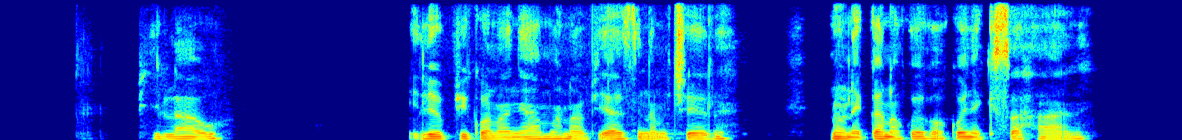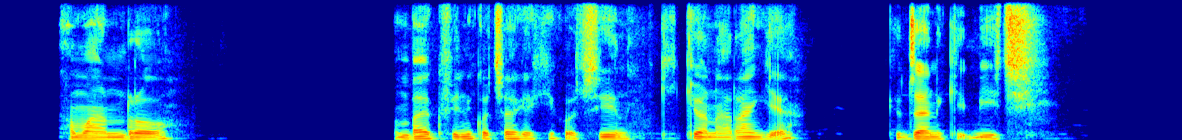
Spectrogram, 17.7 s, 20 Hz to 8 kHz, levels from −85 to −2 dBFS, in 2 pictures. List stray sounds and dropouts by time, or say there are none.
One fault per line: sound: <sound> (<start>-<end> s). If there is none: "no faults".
no faults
